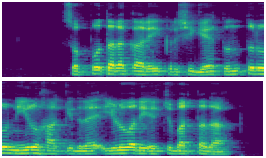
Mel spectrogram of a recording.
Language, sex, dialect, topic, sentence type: Kannada, male, Coastal/Dakshin, agriculture, question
